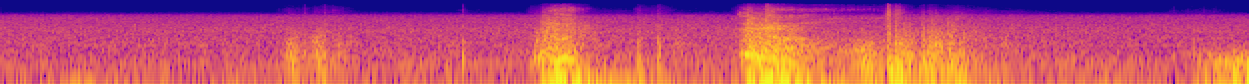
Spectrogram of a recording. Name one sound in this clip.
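A sword swings and strikes with sharp whooshes and clangs.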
